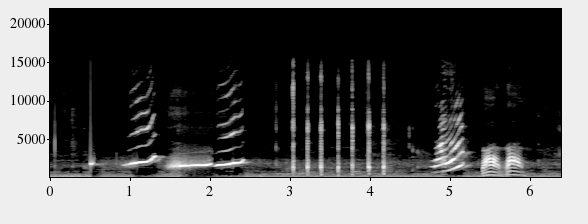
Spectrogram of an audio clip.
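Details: Talking ringneck parrot: rising and level whistles, a series of crisp clicks, then wavering harsh notes and a couple of bent calls against a faint low hum.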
